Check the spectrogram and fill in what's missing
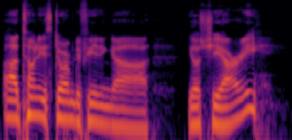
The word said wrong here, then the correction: Io Shirai: Io Shirai.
